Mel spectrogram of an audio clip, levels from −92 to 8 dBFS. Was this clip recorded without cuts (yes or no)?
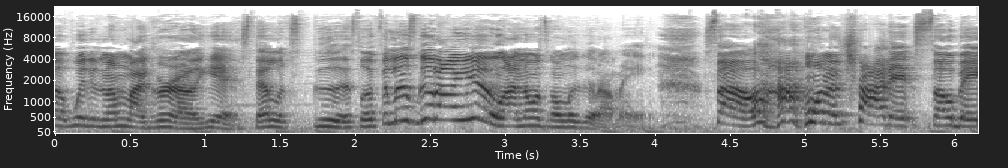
yes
